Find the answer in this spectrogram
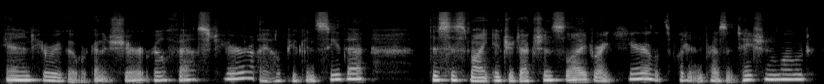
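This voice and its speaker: A woman's voice: medium pitch, normal speed, gravelly, dark tone, slightly rough. A woman teaching a demo math lesson over screen share, upbeat and chatty, talking to imagined students.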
